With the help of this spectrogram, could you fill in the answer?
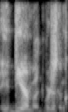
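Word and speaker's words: Diarmuid: Irish pronunciation, Diarmid.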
